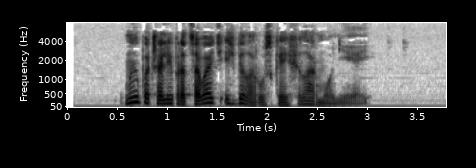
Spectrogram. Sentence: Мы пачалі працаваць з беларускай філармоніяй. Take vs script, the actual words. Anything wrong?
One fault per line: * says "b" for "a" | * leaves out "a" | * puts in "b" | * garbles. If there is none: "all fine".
all fine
